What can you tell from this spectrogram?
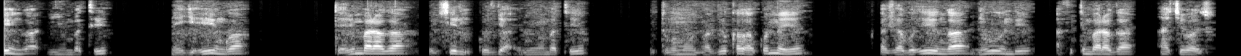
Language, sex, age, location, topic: Kinyarwanda, male, 36-49, Musanze, agriculture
